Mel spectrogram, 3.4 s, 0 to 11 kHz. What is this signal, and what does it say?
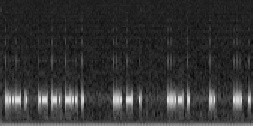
Morse code, heard as a keyed tone, about 53 wpm, spaced as for 45 wpm, 690 Hz. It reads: VE ANDE STEVE I SE
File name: archived / CRSnet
